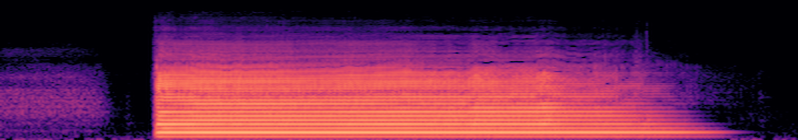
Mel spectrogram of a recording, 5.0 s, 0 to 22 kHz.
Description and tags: Sax Baritone - C3
Part of the Good-sounds dataset of monophonic instrumental sounds.
instrument::sax_baritone
note::C
octave::3
midi note::36
good-sounds-id::5537
baritone, C3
